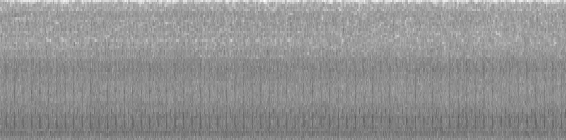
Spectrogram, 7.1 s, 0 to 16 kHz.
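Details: R33 Skyline turbo after new Splitfire coil packs and spark plugs, and repairing a shattered coil pack connector: steady even idle, constant low hum, no splutter or misfire; normal idle, owner notes slight ticking.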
